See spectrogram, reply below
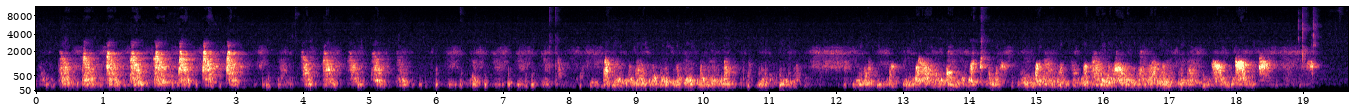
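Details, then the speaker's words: Fetal heartbeat on Doppler during obstetric ultrasound with the baby moving a lot: rapid, regular whooshing at 163 beats per minute, within the stated normal range of 120–170; normal fetal heart rate. "ce bruit est le cœur du bébé voyons quelle est la fréquence au moment où il était plus... ici, regardez ... la fréquence cardiaque est à... 163, 163 battements par minute"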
